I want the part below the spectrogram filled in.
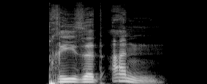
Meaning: second-person plural subjunctive II of anpreisen
- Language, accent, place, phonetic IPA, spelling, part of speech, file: German, Germany, Berlin, [ˌpʁiːsət ˈan], prieset an, verb, De-prieset an.ogg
